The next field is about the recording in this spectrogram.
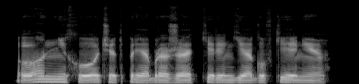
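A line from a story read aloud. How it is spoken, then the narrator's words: Gloomy reply. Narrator (Russian): мрачно отозвался Каинаги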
